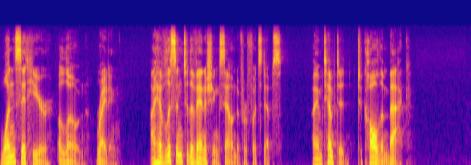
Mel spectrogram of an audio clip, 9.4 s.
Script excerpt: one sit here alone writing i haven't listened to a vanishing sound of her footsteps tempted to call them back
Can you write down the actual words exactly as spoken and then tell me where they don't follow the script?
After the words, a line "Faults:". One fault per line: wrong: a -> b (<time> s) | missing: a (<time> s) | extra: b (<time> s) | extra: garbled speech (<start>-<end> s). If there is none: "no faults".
one sit here alone writing i have listened to the vanishing sound of her footsteps i am tempted to call them back
Faults:
wrong: haven't -> have (3.1 s)
wrong: a -> the (3.8 s)
extra: i am (6.2 s)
